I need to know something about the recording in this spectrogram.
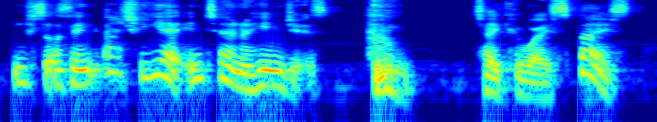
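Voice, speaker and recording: A man's voice: fairly high pitch, wildly swooping pitch, a little fast, darkish tone, a little hiss or hum. A man reading a brochure aloud as a presenter, dropping in cheeky, irreverent, sweary asides.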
